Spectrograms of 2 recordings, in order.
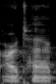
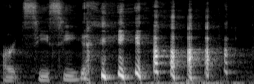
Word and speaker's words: ATCT: I was today years old when I found out it's pronounced Artec and not ATCT. You know, there's really no actual guide on how to pronounce it, but I like Artec personally, and it sounds cooler than ATCT.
